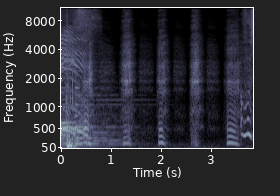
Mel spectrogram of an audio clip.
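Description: Cartoon pig character from Peppa Pig, dubbed in French, panting out of breath: several loud, breathy gasping exhalations in an uneven rhythm, closely miked, with voiced vocal sounds mixed in.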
